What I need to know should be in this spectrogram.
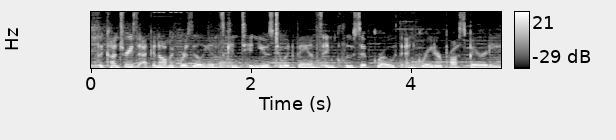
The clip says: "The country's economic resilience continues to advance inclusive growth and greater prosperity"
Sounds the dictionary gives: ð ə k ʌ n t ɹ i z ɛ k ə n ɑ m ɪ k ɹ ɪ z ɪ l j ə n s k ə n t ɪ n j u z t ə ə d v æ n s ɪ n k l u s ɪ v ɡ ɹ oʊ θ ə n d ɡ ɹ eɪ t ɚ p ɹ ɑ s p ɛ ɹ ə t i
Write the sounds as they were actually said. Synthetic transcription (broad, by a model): ð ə k ʌ n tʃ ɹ i z ɛ k ə n ɑ m ɪ k ɹ ɪ z ɪ l j ə n s k ə n t ɪ n j u z t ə ə d v æ n s ɪ n k l u s ɪ v ɡ ɹ oʊ θ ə n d ɡ ɹ eɪ t ɚ p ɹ ɑ s p ɛ ɹ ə t i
